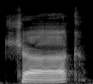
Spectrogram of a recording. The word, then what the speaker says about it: Chuck: Chuck. – Chuck? That rhymes with truck.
